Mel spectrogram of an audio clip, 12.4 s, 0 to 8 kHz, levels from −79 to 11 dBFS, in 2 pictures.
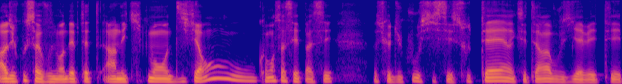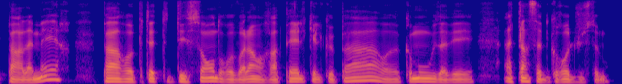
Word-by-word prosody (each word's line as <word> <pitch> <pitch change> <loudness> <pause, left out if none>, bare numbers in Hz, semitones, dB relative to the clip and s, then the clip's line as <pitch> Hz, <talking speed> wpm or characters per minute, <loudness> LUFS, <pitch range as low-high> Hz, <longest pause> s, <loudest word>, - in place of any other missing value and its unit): Alors 100 - +8
du 100 - +4
coup, 135 - -3
ça 115 -5 +5
vous 95 +1 -2
demandait 95 +2 +4
peut-être 100 +1 -2
un 95 0 +4
équipement 100 +1 +3
différent, 100 - +2
ou 155 - 0
comment 120 +1 0
ça 125 - -1
s'est 110 -2 0
passé? 100 +2 -4 0.4
Parce - - -9
que - - 0
du 90 0 -7
coup, 115 +6 -4
si 95 - -4
c'est - - -1
sous - - -8
terre, 120 -1 +4
et 100 - +1
cetera 100 +1 0
vous 90 -2 -5
y 90 - +3
avez 85 0 +1
été 85 +1 -4
par 85 -2 -1
la 85 +1 0
mer, 165 - 0 0.3
par, 100 -2 +4
heu 95 - +1
peut-être 105 +5 -3
descendre, 100 -1 0
voilà, 85 +3 +1
en 90 - -1
rappel 90 +5 -1
quelque 90 -1 -4
part, 125 +1 -1
heu, 90 0 -5
comment 105 0 +2
vous 95 -3 -1
avez 85 +1 -3 0.3
atteint 110 - +1
cette 95 -6 -1
grotte 90 +1 -2
justement? 80 -1 -9
100 Hz, 235 wpm, -23 LUFS, 90-110 Hz, 0.4 s, Alors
